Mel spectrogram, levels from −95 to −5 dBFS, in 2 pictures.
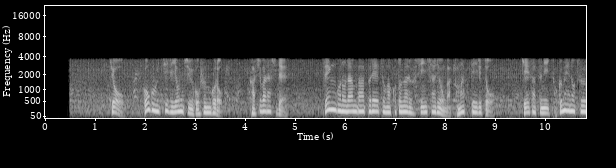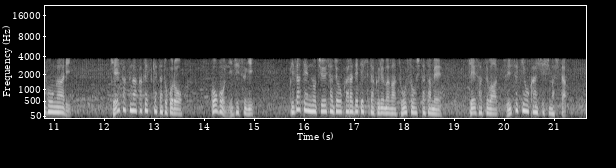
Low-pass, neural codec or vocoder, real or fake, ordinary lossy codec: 3.6 kHz; none; real; AAC, 32 kbps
